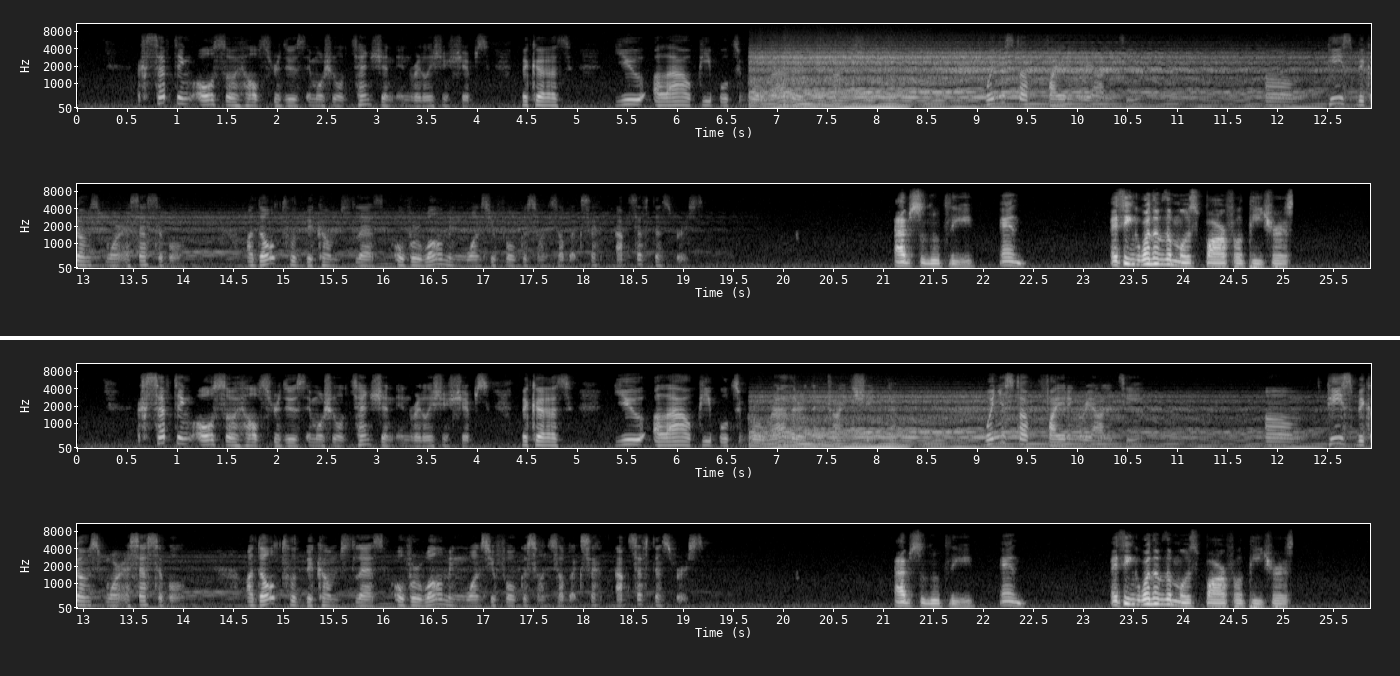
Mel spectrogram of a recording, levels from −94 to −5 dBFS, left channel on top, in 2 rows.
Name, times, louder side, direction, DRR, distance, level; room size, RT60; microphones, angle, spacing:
voice 1, 0.6-8.2 9.1-10.7 11.9-14.0 14.4-19.2, right 3 dB, 60° right, 3.8 m, -40 dB
sound 1, 6.7-17.8, left 3 dB, 45° left, 4.3 m, -44 dB
voice 2, 21.1-21.9 22.2-22.4 23.3-25.1, left 3 dB, 80° left, 2.4 m, -29 dB
open air
head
